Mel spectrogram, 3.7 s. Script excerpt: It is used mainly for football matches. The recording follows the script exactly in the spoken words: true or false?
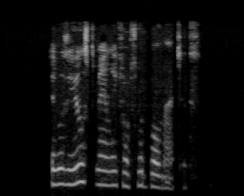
false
